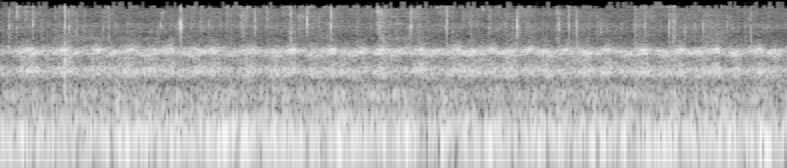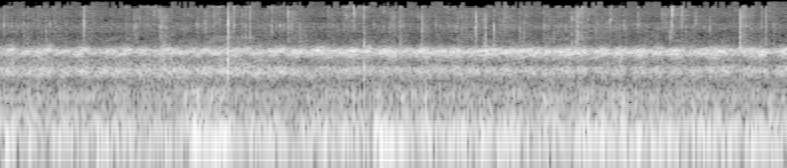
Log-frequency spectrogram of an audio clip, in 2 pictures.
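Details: Many frogs croak as one unbroken, fine-textured trill in two stacked bands, softer than the crackles, with sharp ticking pops spread across the recording.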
